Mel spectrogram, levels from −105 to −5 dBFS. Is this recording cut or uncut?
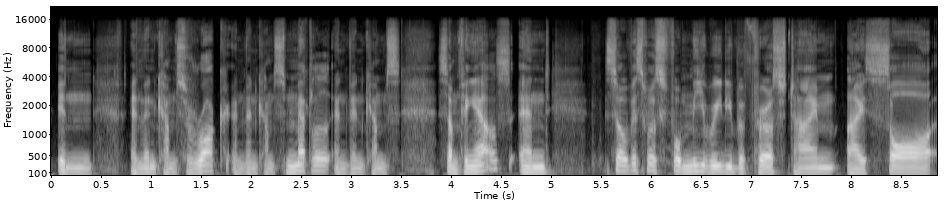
uncut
